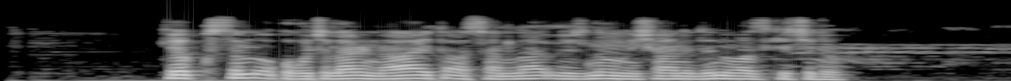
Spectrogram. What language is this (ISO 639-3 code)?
uig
